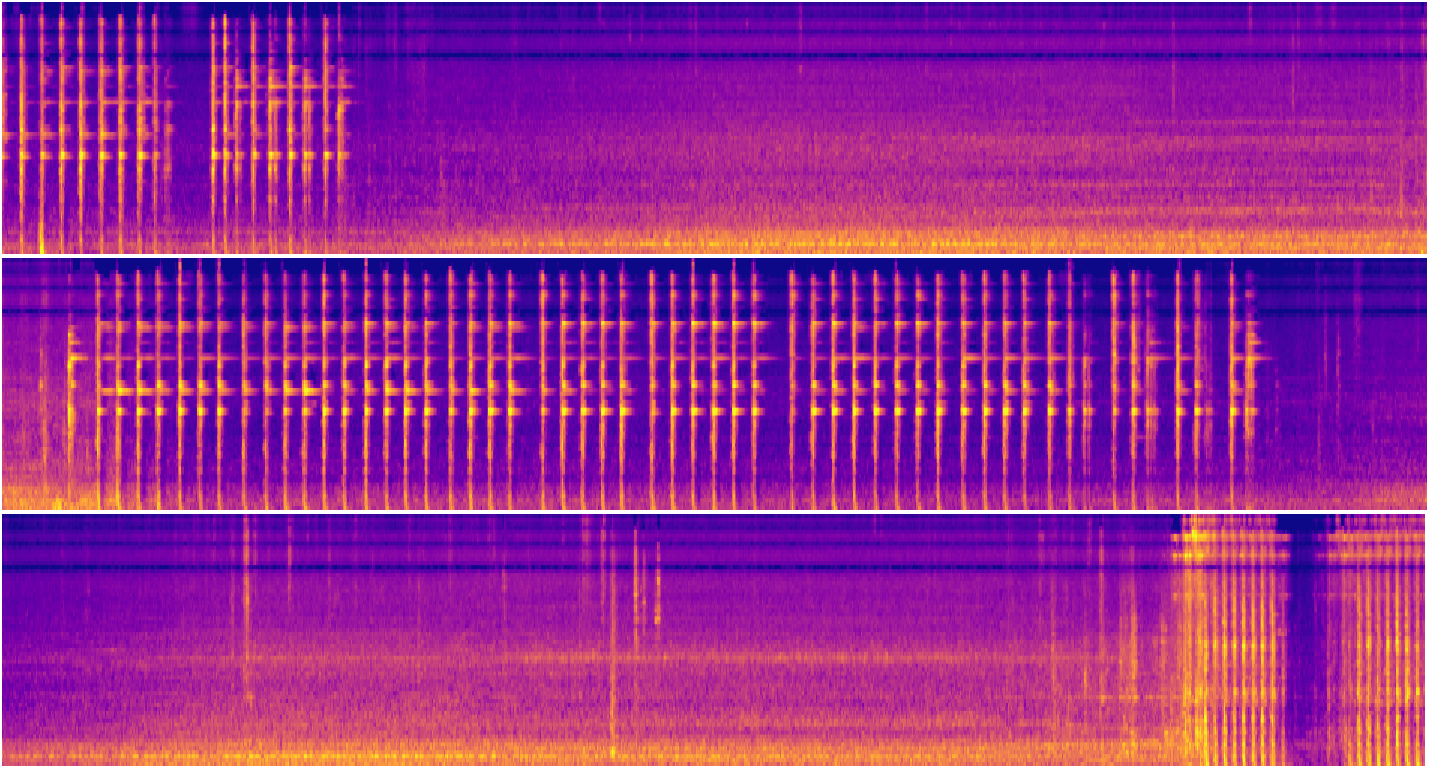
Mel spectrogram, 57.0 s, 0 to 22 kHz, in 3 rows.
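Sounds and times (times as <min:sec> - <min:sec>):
hammer ringing on anvil: 0:00.0 - 0:04.8, 0:19.9 - 0:36.0.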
